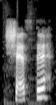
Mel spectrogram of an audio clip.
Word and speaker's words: Chester: Mas que é o Chester, Chester igual se escreve mesmo a comida, Chester Whitmore.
